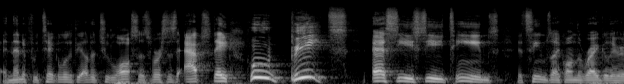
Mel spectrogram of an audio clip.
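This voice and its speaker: A man hosting a sports betting show, giving game analysis with an emphatic, punchy sports-radio delivery. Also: medium pitch.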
